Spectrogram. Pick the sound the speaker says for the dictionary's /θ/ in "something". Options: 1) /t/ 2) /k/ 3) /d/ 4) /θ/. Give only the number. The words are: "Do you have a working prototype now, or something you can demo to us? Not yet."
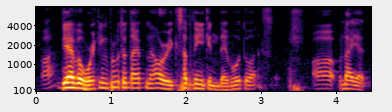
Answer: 1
